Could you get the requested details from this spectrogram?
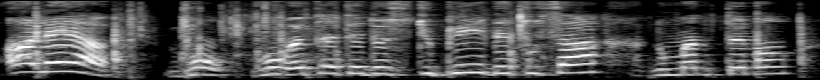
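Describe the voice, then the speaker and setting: A young man voicing a loud, combative old grandfather with an exaggerated put-on accent. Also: sits high, unhurried, slight background noise, voice pushed up. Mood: indignant. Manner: shouty, indignant, heavy put-on accent.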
